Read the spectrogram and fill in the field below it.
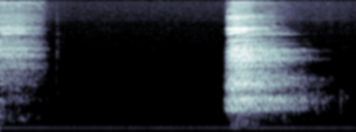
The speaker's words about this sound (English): right now I just want everybody to take a deep breath. Just a good one from the heart.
